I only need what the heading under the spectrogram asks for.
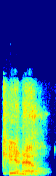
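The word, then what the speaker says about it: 'Kin 'Ell: It is, I'll spell it, apostrophe KIN apostrophe ELL, two separate words. Kinell.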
